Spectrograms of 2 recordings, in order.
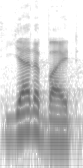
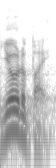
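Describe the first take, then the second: First: The first syllable sounds like 'yet'. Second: The first syllable sounds like 'yot'. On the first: Some other people say it this way. "Some people actually pronounce this yettabyte" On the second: This is the form the speaker prefers. "but I prefer yottabyte"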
